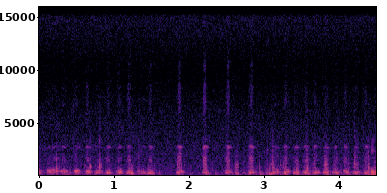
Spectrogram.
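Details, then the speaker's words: Dnepr motorcycle gearbox input-shaft bearing rocked by hand after oiling to rule out rust, giving gritty, scratchy rattling in short bursts; roughness can be felt, so the bearing is rough and worn. "good i can hear that noise i shot some oil into it to see whether it was just a little bit of rust build up but just actually moving it back and forth i can feel it in there"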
